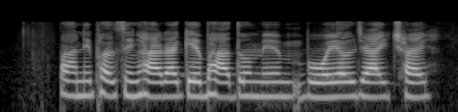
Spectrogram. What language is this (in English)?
Magahi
